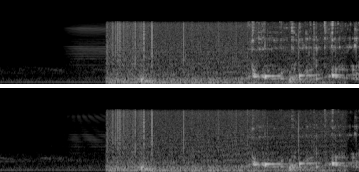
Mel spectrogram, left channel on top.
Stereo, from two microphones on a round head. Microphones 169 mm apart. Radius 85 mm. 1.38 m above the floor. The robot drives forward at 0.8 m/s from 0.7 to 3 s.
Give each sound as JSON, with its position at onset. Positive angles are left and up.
{"t": 1.1, "sound": "a thud", "side_deg": 5, "distance_m": 0.7}
{"t": 2.5, "sound": "a splash", "side_deg": 45, "distance_m": 0.7}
